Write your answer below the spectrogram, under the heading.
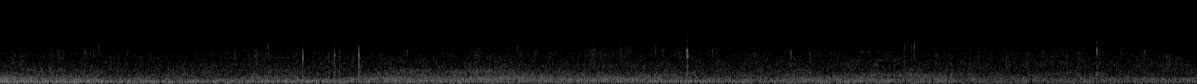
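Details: Steady low broadband hiss like traffic or engine noise, with a few faint ticks and clicks, and no clear animal sound.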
